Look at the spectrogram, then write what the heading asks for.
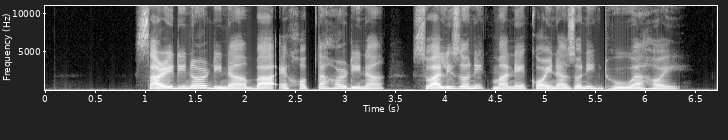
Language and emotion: Assamese, neutral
